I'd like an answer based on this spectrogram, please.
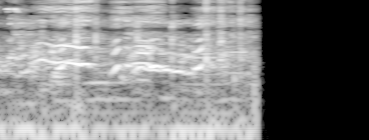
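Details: Five Shichonpoo puppies (two white, two tan, one tan and white), shown at about two and six weeks old, crying for their mother while trying to climb out of the whelping box; thin, wavering high whimpers rise and fall over about a second.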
